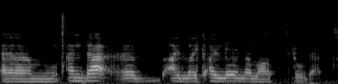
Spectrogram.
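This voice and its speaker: A man with an Arabic accent speaks in a dark, mellow tone with fairly even intonation. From southern Egypt. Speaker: community activist. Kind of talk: roundtable discussion. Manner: halting, many fillers.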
